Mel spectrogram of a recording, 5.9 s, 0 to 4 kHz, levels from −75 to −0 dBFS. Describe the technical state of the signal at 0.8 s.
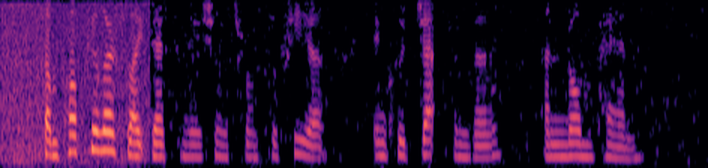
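At 0.8 s you're in clipping from 0.37 to 1.14 s: flattened peaks with a harsh crackle, likely microphone overload pushing input about 8 dB past the converter's ceiling.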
